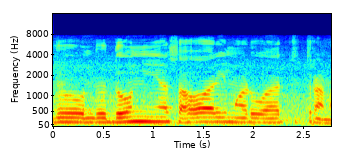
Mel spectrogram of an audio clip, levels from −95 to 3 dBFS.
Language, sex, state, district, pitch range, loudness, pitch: Kannada, male, Karnataka, Dakshina Kannada, 135-150 Hz, -14 LUFS, 140 Hz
